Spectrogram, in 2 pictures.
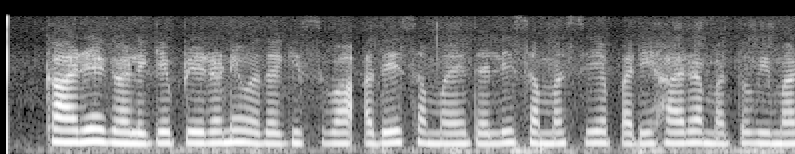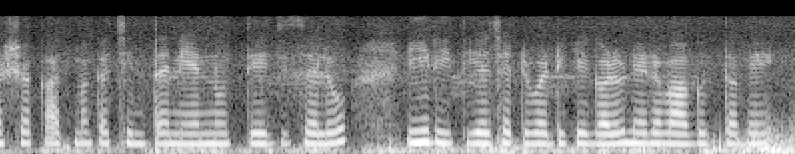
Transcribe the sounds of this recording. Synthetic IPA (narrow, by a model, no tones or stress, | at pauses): kaːɾjɐɡɐɭiɡe̞pɾɛːɾɐɳeɔd̪ɐɡisuʋɐʔɐd̪ɛːsɐmɐjɐd̪ɐlːisɐmɐsjɛjɐpɐɾiɦaːɾɐmɐt̪ːuʋimɐɾʃɐkaːt̪mɐkɐt͡ʃint̪ɐnɛjɐnːuːt̪ːeːd͡ʒisɐluiːɾiːt̪ijɐt͡ʃɐʈuʋɐʈikɛɡɐɭunɛɾɐʋaːɡut̪ːɐʋe̞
